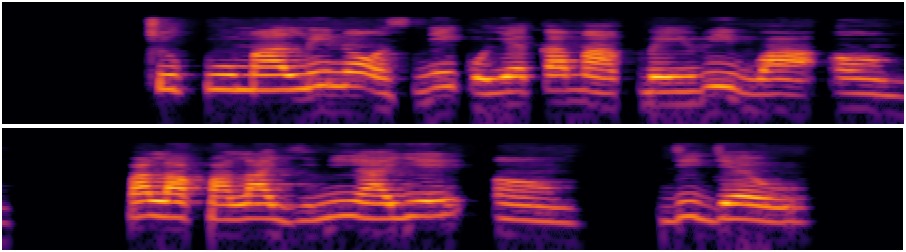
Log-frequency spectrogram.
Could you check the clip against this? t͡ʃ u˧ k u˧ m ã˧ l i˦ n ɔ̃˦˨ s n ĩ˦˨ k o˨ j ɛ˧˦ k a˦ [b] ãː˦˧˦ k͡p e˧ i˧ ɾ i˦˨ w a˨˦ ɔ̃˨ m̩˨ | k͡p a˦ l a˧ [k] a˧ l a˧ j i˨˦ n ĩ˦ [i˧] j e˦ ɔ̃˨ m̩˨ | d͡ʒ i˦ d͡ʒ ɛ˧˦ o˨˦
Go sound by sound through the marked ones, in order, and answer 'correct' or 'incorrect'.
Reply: incorrect, incorrect, incorrect

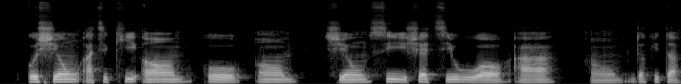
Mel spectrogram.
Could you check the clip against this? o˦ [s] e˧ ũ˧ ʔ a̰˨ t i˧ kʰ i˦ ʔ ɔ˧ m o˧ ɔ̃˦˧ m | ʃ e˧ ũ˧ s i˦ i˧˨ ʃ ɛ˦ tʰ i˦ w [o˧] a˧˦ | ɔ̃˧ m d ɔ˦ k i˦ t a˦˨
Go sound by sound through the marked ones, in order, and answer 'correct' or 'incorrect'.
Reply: incorrect, incorrect

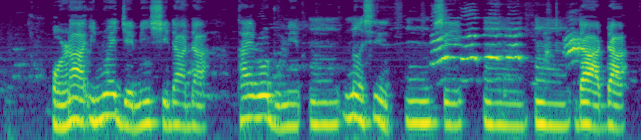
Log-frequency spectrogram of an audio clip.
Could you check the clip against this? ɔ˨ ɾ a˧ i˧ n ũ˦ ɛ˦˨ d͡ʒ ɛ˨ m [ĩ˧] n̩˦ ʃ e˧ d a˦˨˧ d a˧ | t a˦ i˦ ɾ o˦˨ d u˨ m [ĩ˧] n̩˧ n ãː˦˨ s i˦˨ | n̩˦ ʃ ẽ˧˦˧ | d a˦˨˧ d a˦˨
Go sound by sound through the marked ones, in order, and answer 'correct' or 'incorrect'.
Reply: correct, correct

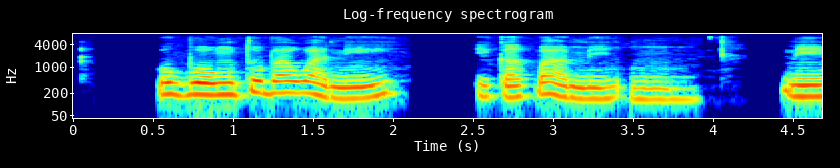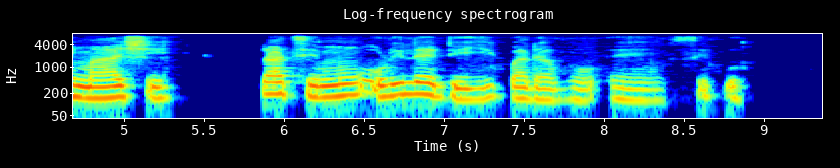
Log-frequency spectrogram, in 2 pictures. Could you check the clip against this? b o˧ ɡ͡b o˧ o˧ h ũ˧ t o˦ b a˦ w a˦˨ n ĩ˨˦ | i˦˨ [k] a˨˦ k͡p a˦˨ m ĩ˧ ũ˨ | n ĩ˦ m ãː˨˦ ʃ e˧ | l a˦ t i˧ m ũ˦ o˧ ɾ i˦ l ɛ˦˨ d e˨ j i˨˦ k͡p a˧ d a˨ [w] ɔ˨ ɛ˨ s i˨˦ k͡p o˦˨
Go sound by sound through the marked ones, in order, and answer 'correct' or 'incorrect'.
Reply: correct, incorrect

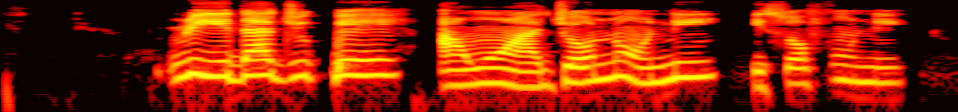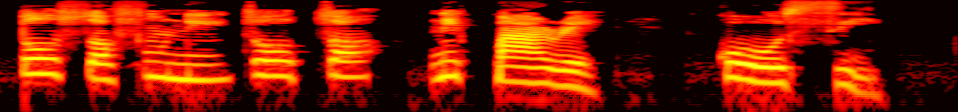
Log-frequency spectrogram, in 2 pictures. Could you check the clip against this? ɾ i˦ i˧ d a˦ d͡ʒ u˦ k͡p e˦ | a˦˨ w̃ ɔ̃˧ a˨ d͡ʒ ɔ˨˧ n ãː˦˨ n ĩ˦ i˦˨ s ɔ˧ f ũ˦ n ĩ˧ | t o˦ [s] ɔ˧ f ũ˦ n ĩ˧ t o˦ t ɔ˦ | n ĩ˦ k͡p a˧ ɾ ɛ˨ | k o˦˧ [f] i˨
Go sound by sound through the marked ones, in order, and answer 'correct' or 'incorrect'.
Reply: correct, incorrect

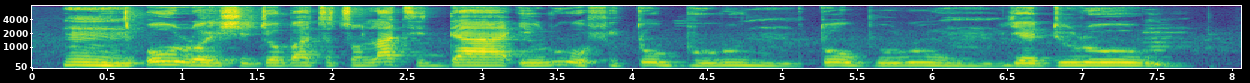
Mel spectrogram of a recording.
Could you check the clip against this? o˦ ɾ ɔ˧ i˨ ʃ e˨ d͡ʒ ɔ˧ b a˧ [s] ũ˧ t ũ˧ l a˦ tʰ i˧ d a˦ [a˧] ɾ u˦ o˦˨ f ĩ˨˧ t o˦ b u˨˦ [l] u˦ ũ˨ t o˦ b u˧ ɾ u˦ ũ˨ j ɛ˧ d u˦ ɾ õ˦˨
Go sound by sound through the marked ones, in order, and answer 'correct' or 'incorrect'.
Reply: incorrect, incorrect, incorrect

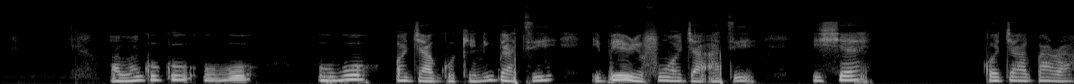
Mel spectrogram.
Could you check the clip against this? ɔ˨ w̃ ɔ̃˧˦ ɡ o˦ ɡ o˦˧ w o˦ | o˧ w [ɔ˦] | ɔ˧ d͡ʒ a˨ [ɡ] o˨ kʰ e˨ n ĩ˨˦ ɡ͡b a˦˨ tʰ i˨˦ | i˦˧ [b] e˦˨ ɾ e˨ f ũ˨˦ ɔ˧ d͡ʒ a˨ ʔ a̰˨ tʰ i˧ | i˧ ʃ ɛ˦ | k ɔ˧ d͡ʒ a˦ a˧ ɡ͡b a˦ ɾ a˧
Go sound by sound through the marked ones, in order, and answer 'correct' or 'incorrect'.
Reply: incorrect, correct, correct

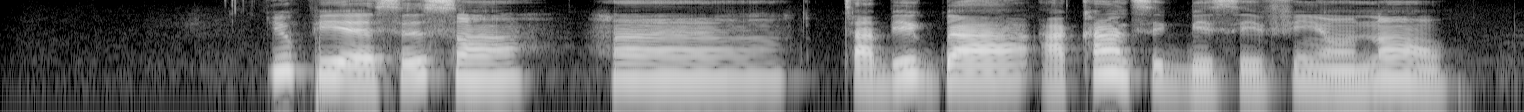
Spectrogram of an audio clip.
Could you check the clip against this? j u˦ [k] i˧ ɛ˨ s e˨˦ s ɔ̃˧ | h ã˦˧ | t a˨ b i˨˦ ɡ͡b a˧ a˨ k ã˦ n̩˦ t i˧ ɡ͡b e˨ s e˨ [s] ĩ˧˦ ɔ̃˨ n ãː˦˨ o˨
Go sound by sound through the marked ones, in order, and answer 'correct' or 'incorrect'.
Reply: incorrect, incorrect

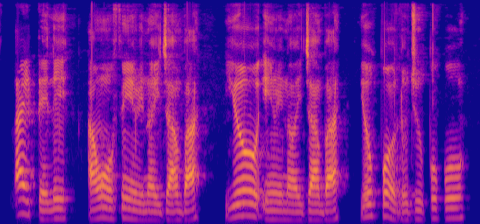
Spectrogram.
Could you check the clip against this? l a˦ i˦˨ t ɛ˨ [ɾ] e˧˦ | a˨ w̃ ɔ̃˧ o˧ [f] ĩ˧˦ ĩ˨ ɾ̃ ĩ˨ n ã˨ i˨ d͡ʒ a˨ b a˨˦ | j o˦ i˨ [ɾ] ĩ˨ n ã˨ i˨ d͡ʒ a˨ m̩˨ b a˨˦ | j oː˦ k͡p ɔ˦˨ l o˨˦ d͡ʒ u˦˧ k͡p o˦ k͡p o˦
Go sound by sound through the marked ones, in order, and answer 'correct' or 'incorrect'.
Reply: incorrect, correct, correct

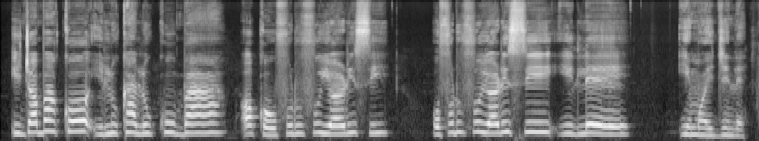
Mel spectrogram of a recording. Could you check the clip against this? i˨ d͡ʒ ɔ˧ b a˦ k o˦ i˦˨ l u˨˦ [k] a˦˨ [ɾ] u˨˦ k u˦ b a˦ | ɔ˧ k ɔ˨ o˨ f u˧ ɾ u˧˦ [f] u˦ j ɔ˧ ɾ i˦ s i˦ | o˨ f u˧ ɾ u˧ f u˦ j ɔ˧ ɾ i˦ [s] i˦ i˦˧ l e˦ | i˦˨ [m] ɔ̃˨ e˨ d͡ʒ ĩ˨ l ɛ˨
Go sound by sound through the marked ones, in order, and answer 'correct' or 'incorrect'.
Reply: correct, incorrect, correct, correct, correct

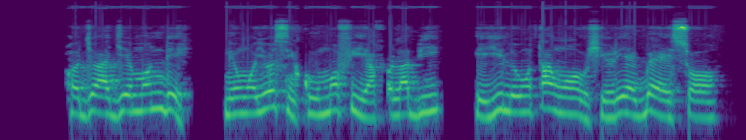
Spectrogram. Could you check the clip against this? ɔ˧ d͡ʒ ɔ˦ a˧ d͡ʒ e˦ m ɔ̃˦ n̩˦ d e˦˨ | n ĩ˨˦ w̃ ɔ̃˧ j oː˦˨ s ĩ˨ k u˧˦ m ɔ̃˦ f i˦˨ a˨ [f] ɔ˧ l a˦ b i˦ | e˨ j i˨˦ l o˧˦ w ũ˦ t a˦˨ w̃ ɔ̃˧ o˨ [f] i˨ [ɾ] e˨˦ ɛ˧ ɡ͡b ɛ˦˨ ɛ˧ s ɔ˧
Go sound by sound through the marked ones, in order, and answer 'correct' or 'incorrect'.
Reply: correct, incorrect, correct

